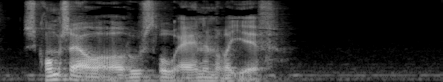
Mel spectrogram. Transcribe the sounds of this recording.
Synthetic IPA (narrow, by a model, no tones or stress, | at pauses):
sɡ̥ʁɔmsæʊɐʔɒ̽ɦusd̥ʁuːɛnəmɑʁḭːef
